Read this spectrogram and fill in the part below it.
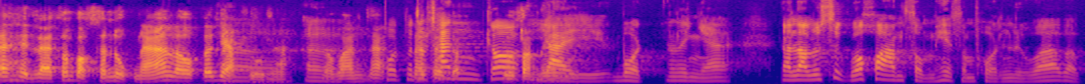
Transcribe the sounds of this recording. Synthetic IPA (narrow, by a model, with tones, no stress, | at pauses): tɛ˧˩ɦe˨˩˦nɾaː˧˦kʰo˥˩nbɔː˨˩k̚sa˧nu˨˩k̚na˦˥ɾa˧wkɔː˥˩jɛː˨˩p̚duː˧na˦˥ʔɤːbɛː˨˩waː˥˩naː˦˥˩po˨˩pːnaː˥a˨˩aː˥˨˩nkɔː˥u˧fa˨˩ŋmaja˨˩jbo˨˩t̪̚ʔa˧ɾa˧jːŋːi˦˥ɐ | t̪ɛː˨˩ɾa˧wɾuː˦˥sɯ˨˩k̚waː˥˩kʰwaː˧mso˩˦mɦeː˨˩t̪̚so˩˦mpʰo˩˦nɾɯː˩˦waː˥˩bɛː˨˩p̚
